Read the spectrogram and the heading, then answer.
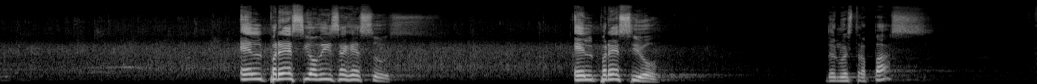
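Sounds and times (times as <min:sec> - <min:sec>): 
crowd applause: 0:00.0 - 0:07.2
speech: 0:02.4 - 0:04.2, 0:05.8 - 0:06.7, 0:08.3 - 0:09.3.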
